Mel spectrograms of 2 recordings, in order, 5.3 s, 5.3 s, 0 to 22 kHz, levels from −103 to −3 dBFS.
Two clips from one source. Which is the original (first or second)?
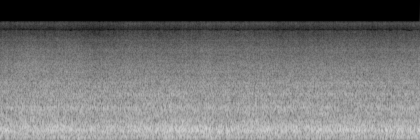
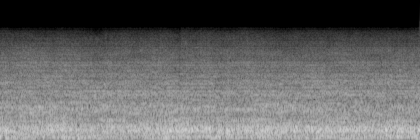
first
